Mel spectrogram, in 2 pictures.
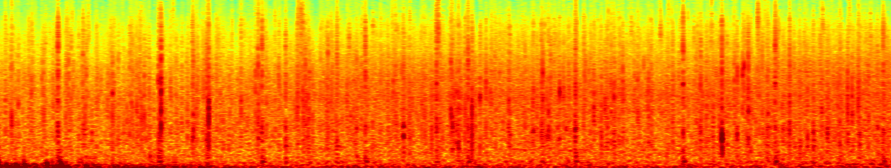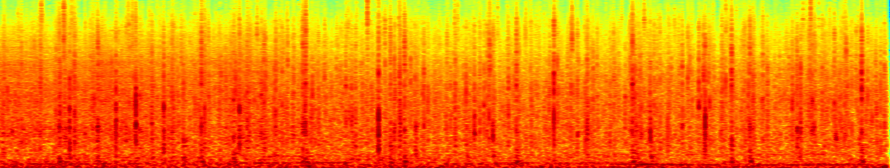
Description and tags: Rain on plasric
Sound of a rain on an umbrella.
crimps, drops, light, rain, umbrella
